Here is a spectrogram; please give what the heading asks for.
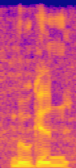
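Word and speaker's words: Mugen: How many times do you want me to say Mugan today? And you guys are going to put it in the comments. It's pronounced Mugan.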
